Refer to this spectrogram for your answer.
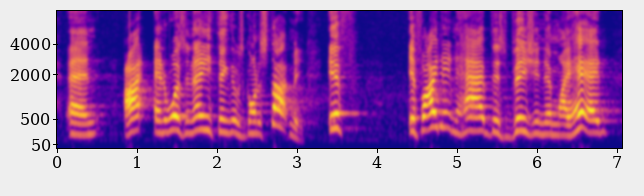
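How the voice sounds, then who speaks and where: Extremely high-pitched for a man, his voice is raised and projected, with a bright, sharp tone and an American accent. The delivery is animated, with lively intonation. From New Jersey, Trenton. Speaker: businessman. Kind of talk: motivational speech. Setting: stage with audience.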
